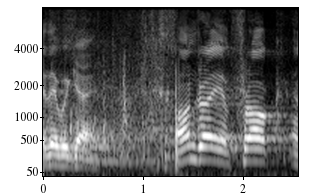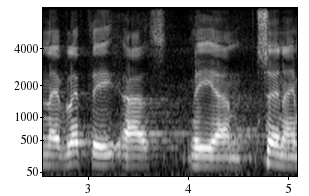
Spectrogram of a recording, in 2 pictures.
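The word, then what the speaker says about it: Frauke: Yeah, pronounce that so I don't destroy her name. There, this one here. Frouk.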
